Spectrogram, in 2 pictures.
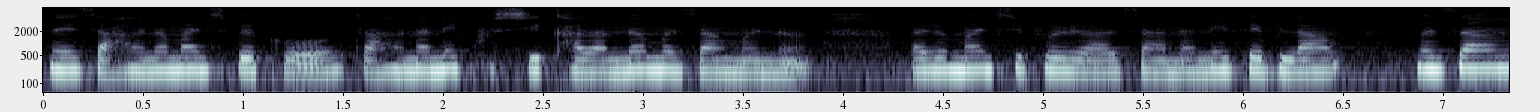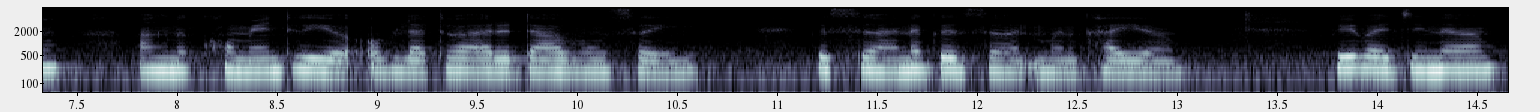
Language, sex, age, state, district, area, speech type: Bodo, female, 18-30, Assam, Kokrajhar, rural, spontaneous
